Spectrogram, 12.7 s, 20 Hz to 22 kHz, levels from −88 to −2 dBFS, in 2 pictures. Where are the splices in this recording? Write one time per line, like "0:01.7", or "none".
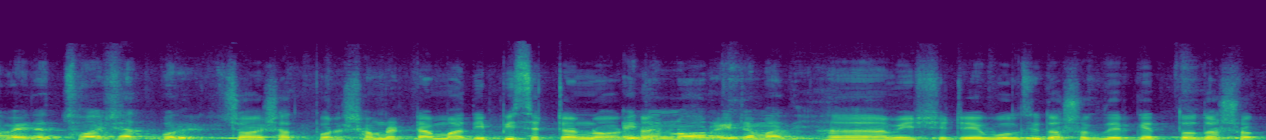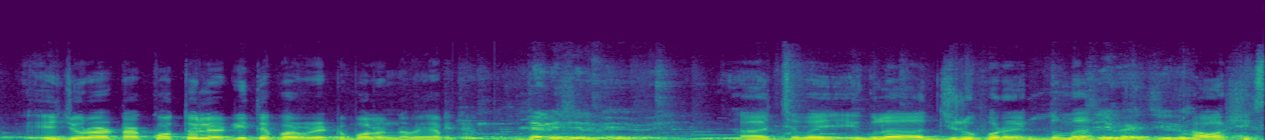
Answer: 0:08.6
